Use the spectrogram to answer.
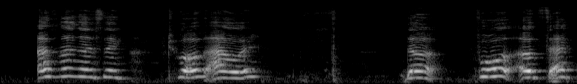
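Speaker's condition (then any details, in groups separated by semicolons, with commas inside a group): Cerebral palsy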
